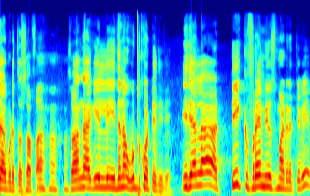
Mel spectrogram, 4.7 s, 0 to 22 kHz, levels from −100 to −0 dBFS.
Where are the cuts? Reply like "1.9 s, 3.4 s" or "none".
2.7 s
